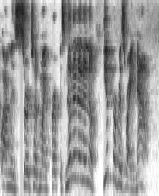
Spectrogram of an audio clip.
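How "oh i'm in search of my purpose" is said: ordinary delivery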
